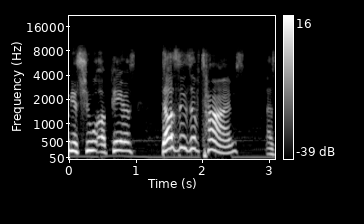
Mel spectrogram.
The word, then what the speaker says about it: Yeshua: The Aramaic dialects of the period preserve the same structure, pronouncing it Yeshua with the final guttural ain, often soften or silent in speech.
